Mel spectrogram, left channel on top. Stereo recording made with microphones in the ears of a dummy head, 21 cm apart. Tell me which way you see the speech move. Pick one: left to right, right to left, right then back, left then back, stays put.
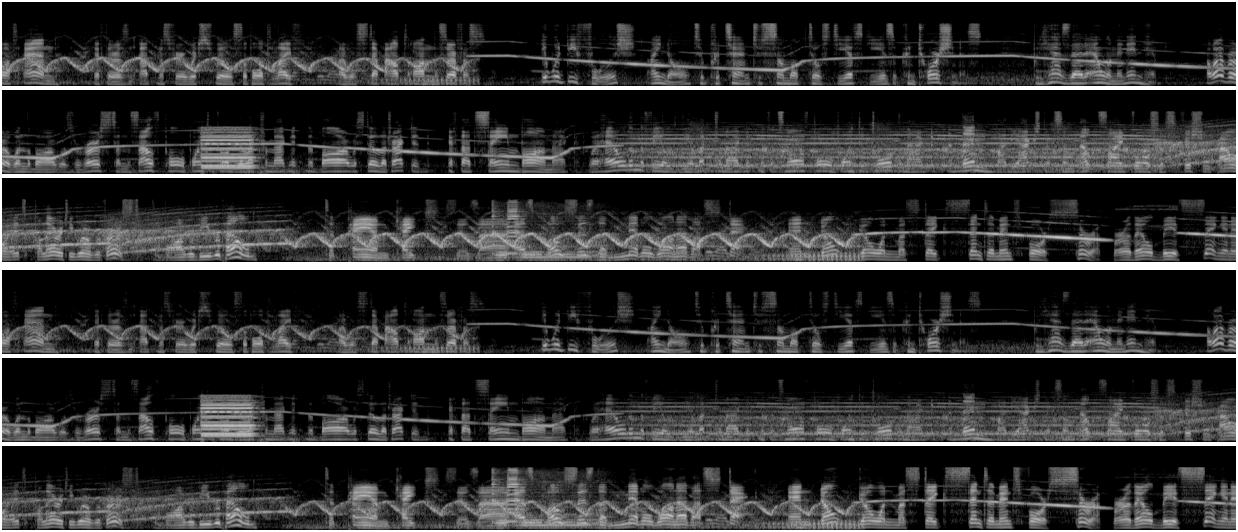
left to right.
